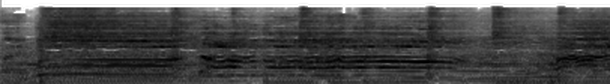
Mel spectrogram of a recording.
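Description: Live rock band playing, with a male singer over electric guitar and drums.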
